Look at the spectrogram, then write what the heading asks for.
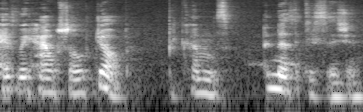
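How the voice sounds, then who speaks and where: Somewhat breathy, a woman with a very deep, low pitch speaks at a moderate pace with lively intonation. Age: 60s. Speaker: lifestyle vlogger. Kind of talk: personal vlog narration.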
